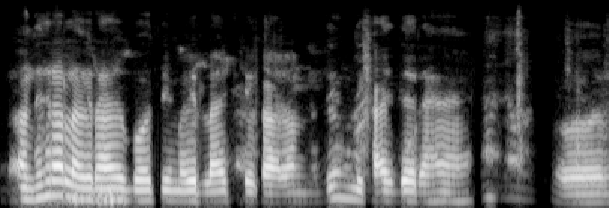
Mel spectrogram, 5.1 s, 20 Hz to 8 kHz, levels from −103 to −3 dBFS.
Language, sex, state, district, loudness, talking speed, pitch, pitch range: Hindi, male, Chhattisgarh, Raigarh, -18 LUFS, 175 wpm, 135 Hz, 125-155 Hz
